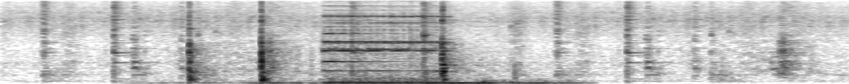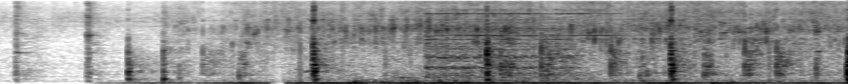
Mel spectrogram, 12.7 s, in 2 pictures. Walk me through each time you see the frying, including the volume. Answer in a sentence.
The frying can be heard from 0.0 to 12.6 s, getting louder.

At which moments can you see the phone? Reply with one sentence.
The phone can be heard from 2.4 to 3.4 s and from 9.5 to 11.0 s.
